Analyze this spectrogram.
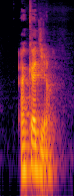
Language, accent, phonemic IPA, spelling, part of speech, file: French, France, /a.ka.djɛ̃/, Acadien, noun, LL-Q150 (fra)-Acadien.wav
- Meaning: Acadian (a native of Acadia)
